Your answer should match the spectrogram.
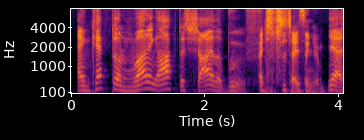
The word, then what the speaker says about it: Shia LaBeouf: was ever on the set, like first scene, Shia LaBeouf.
